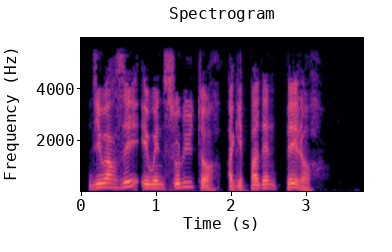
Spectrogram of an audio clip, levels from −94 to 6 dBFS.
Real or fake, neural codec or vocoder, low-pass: real; none; 5.4 kHz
